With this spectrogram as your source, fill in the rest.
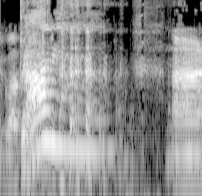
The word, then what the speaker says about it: Guadagnino: Call Me By Your Name, directed by Luca Guadagnino. I believe is how you pronounce that. Yeah. Starring... It's guacamole. You're right, Luca Guadagnino.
